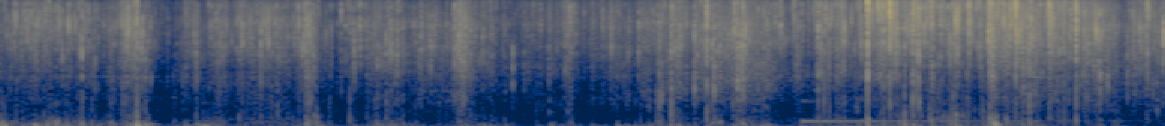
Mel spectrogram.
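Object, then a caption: Plastic bubble wrap sheet. A clear plastic bubble wrap sheet is crumpled, scratched and popped with long black nails, giving a steady stream of close crinkling and crackling with a dull low-end thump under it. Sharp pops stand out near the start and again near the end, and a faint low hum runs through the second half.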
